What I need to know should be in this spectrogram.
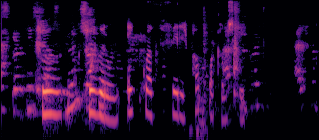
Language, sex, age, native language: Icelandic, female, 9, Icelandic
